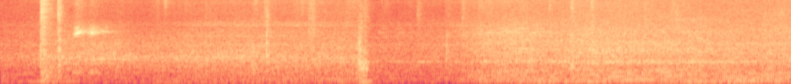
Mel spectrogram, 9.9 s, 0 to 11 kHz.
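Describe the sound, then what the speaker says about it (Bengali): A used Toyota Vitz G package with a 1300cc engine idles with a steady, smooth hum that grows slightly louder after a few seconds, with a couple of sharp clunks near the start. "ইঞ্জিনটা দেখেন একবার মাখন ইঞ্জিন একবার ফ্রেশ এবং নিখুঁত"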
